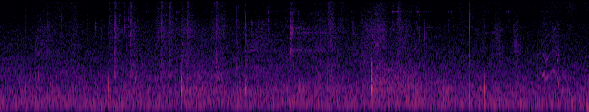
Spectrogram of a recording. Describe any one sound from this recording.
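Boots and sabres click and tap on a hard floor in a large echoing hall.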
